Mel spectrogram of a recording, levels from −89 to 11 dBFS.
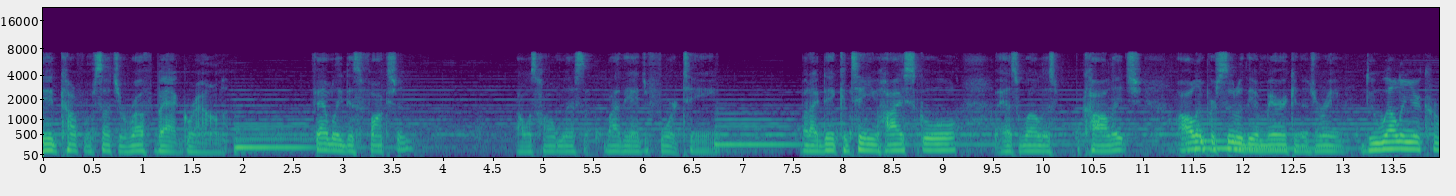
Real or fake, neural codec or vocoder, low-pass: real; none; 7.2 kHz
